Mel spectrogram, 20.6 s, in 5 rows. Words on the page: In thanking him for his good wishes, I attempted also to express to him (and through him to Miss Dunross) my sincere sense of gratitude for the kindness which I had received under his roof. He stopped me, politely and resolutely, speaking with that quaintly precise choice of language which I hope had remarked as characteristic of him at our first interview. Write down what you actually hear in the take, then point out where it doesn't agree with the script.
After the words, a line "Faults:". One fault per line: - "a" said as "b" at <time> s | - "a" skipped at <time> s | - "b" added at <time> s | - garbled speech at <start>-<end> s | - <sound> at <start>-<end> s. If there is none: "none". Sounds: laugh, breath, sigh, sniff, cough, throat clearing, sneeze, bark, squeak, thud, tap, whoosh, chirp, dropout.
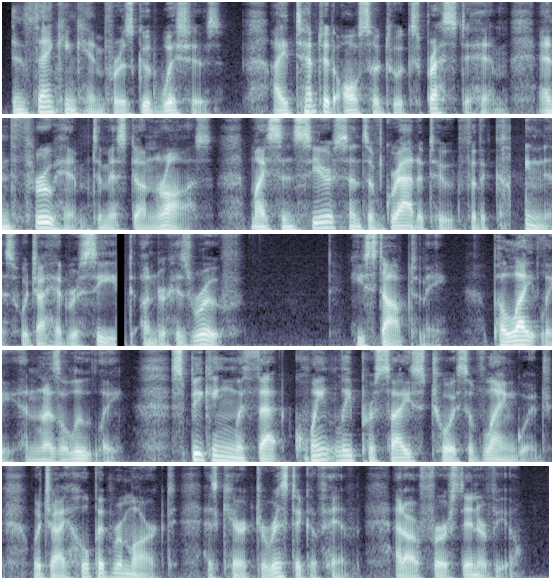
In thanking him for his good wishes, I attempted also to express to him (and through him to Miss Dunross) my sincere sense of gratitude for the kindness which I had received under his roof. He stopped me, politely and resolutely, speaking with that quaintly precise choice of language which I hope had remarked as characteristic of him at our first interview.
Faults:
- dropout at 7.9-8.1 s
- dropout at 9.1-9.2 s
